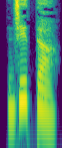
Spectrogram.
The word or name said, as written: ಜೀತ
